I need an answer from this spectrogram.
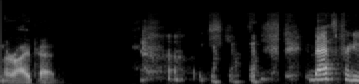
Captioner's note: laughter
